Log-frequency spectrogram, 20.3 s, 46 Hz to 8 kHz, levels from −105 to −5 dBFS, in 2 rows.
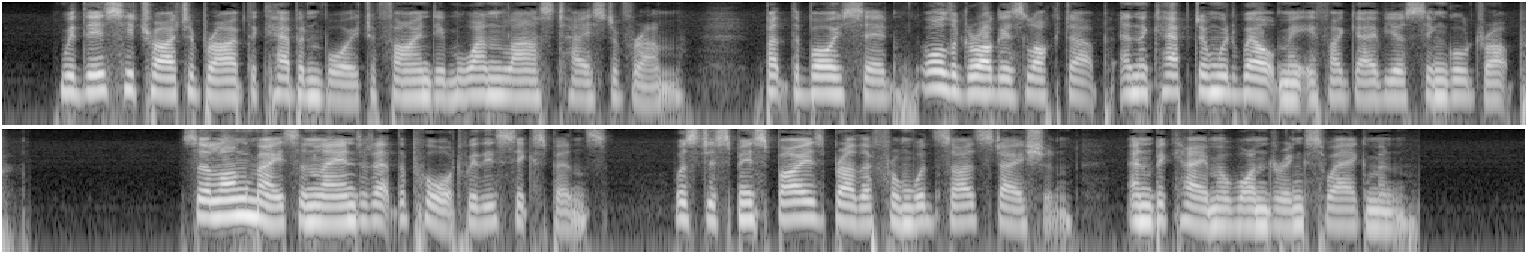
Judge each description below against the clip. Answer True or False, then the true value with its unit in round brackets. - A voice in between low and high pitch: True (160 Hz)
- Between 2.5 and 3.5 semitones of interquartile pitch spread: True (2.9 semitones)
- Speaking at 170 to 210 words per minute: True (190 wpm)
